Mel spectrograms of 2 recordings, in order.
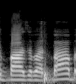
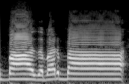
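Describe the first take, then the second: First: Said in the usual way. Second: Slow "बा जबर बा" with the vowels dragged out; drawn-out demo of a dragged "बा"; stretched vowels. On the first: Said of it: "हरकत को नहीं खींचना है". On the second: Shown as a demonstration. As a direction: overstretch each "बा". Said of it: "ऐसे नहीं पढ़ना है".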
